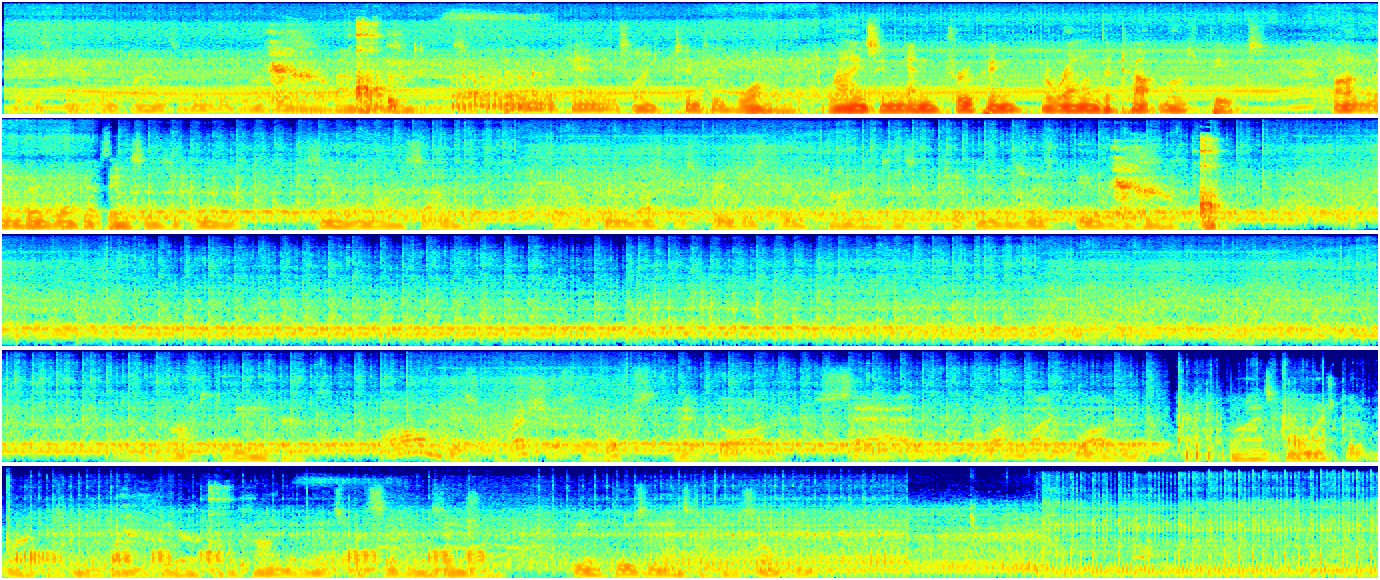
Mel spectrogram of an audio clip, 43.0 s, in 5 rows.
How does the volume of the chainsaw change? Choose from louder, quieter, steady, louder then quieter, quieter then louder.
steady.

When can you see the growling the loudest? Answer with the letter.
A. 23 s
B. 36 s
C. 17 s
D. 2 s
D.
